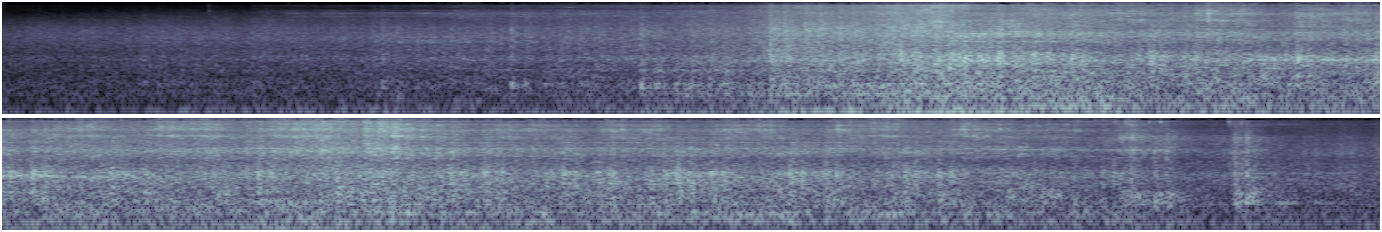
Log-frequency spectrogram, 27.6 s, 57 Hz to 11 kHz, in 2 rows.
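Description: A train approaching and running past on the station tracks: its rumble builds over the first several seconds, stays loud with a repeated clickety-clack of wheels over rail joints, and falls back about 26 seconds in.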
